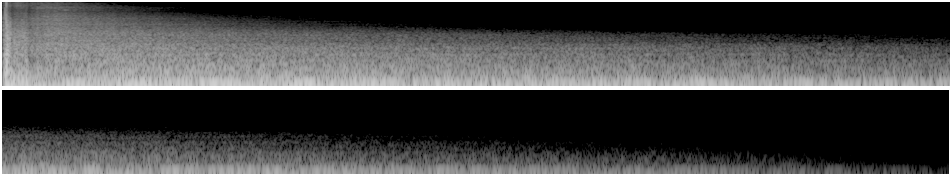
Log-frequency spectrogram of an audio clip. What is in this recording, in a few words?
HIT Low, Cinematic Hits Designed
